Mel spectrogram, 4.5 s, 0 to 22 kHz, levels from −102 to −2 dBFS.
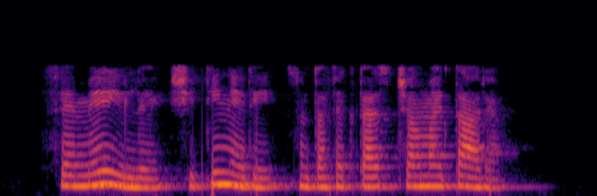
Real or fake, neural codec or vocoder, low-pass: real; none; 5.4 kHz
